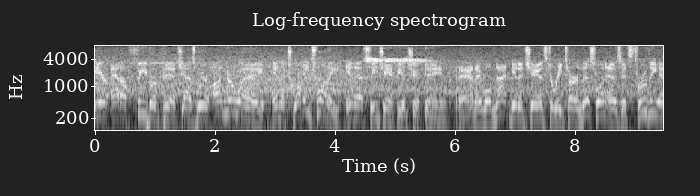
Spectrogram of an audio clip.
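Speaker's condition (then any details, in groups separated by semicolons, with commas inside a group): No condition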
